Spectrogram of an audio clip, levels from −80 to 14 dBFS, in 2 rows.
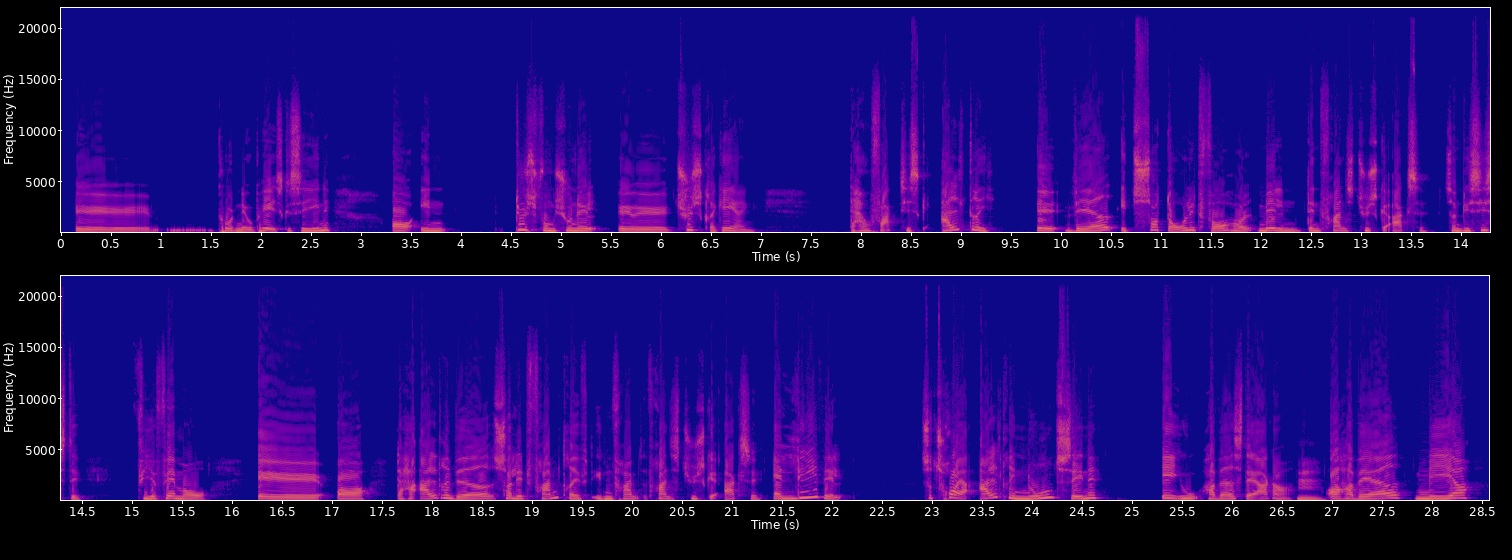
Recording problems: distortion; slight; 4% of the sound clipped

